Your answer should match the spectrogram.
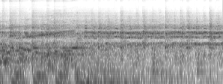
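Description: Loud DJ dance music from a sound system. A heavy bass beat runs about two and a half times a second, then drops out about a second and a half in as a rising tone sweeps up, and the music carries on without the strong beat.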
